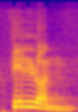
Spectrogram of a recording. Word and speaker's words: 필론: 필론 헬라오르는 필론이라고 하고 예 영 미국 사람들은 파일로라고 읽기도 합니다.이 필로의 분류법은 개신교 대부분의 교파들과 동방정교회가 사용하고 있습니다.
